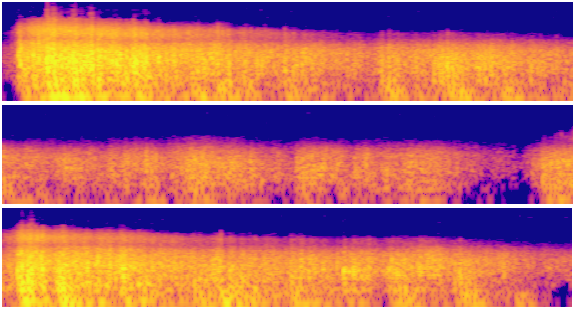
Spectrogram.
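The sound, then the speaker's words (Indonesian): Two heavy rolls of thunder, each starting with a loud crack and rumbling on for several seconds, the second arriving after a brief lull. No voices. “Ya, suara halilintar.”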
